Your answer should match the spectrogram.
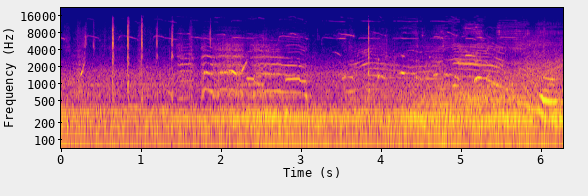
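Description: Birds calling in short, overlapping chirps and clucks, thickest from about two seconds in, over a steady low hum.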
